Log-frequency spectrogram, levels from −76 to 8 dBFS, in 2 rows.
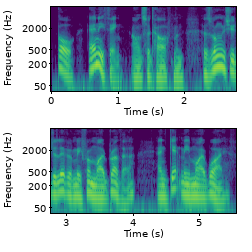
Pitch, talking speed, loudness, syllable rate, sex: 110 Hz, 195 wpm, -17 LUFS, 5.8 syllables/s, male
